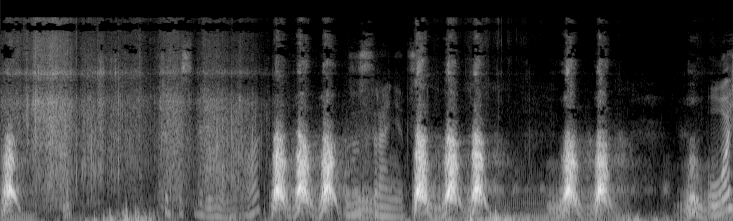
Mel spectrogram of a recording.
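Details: Efa, a four-year-old female Central Asian shepherd dog who clearly warns when displeased, barks in clusters of two or three short yaps while a person talks in Russian over the sounds, with grumbling between bursts.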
